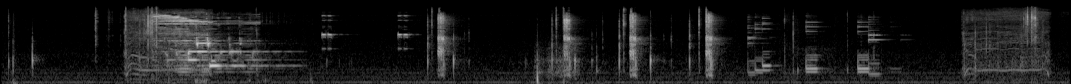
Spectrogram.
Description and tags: Camera beeps & noises
A sound effect of a various camera beeps on a digital camera
beep, button, camera, click, digital, electronic, glitch, noise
